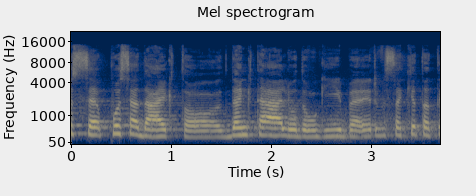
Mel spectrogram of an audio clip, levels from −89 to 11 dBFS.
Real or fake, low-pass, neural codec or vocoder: fake; 14.4 kHz; vocoder, 44.1 kHz, 128 mel bands every 512 samples, BigVGAN v2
